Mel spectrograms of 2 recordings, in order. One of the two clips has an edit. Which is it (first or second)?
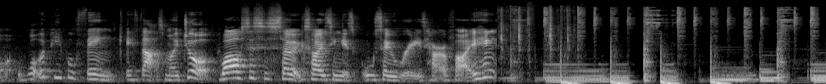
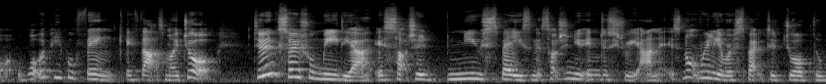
first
